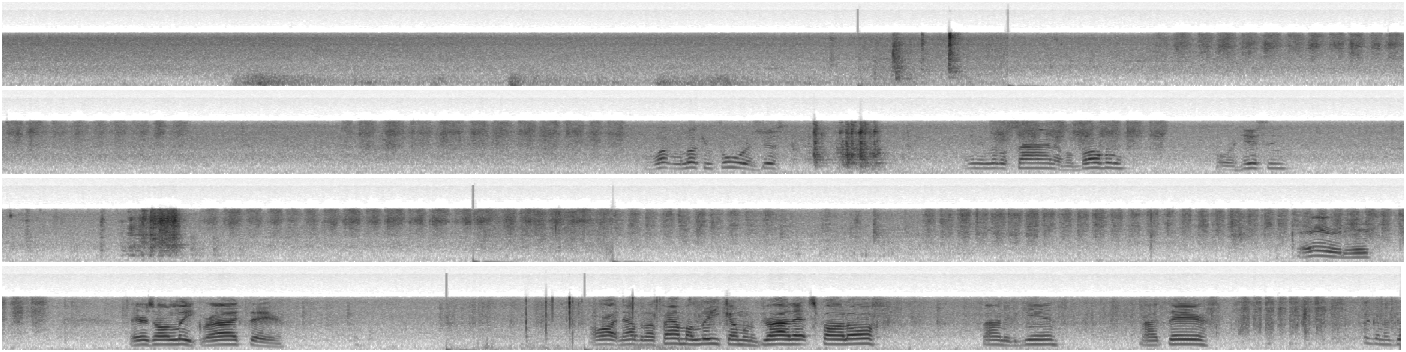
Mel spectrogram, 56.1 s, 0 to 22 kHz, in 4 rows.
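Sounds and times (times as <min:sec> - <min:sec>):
scrubbing soapy water on tire: 0:11.5 - 0:16.0, 0:17.4 - 0:21.8, 0:23.7 - 0:26.9, 0:29.5 - 0:42.7, 0:47.9 - 0:56.0.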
